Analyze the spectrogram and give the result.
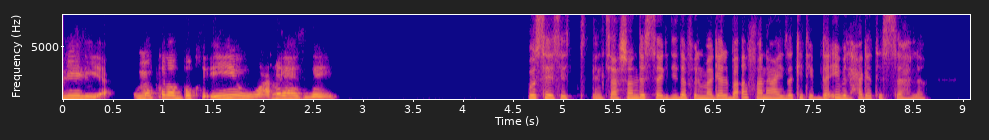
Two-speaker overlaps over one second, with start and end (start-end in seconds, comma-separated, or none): none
